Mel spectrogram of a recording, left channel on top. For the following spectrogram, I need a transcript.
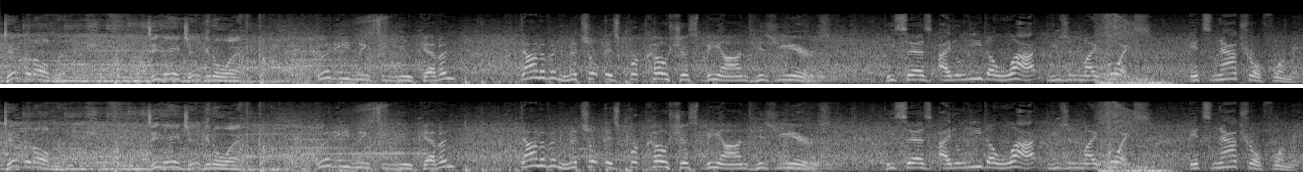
David Aldridge. D.A., take it away. Good evening to you, Kevin. Donovan Mitchell is precocious beyond his years. He says, I lead a lot using my voice. It's natural for me.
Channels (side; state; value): both; normal; correlation 0.85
